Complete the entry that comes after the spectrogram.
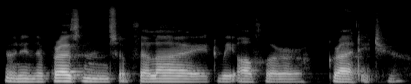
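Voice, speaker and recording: A man leading a spiritual guided meditation in a gentle, reverent way, pausing often, in a dull, muffled recording. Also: mid-range voice, flat delivery, vocal fry. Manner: gentle, reverent, measured with long pauses and repeated words.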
